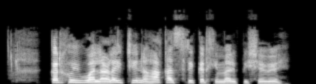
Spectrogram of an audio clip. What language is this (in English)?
Pashto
